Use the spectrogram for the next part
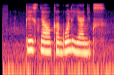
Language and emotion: Russian, neutral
